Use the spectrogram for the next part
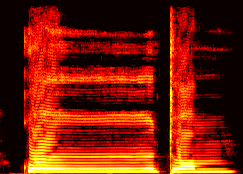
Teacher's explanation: कलिमत कुन्तुम यहाँ नून साकिन है फिर हर्फ ता आता है तो यहाँ हुक्म हुआ इख्फा। इख्फा का माना है छुपा देना, तो हम नून को बगैर ज़ाहिर किए हुए लेकिन गुन्ना के साथ ये हुक्म को अदा करेंगे।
